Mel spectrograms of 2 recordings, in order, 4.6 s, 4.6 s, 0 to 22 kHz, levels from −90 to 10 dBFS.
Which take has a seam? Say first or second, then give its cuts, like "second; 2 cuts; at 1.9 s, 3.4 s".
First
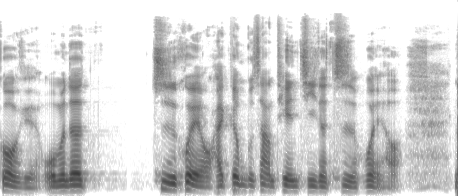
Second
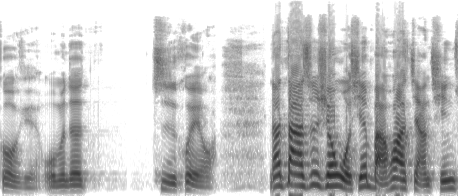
second; 1 cut; at 2.1 s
